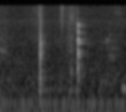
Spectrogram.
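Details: Two sudden, sharp click-like sounds half a second apart in a quiet room, fitting a simple vocal tic in a person who says he has Tourette syndrome.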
